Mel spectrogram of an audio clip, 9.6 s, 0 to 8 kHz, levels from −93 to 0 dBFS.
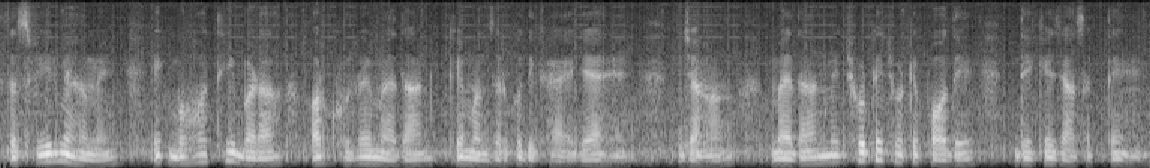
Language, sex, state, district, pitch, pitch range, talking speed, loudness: Hindi, male, Bihar, Kishanganj, 110 Hz, 95-125 Hz, 155 wpm, -20 LUFS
